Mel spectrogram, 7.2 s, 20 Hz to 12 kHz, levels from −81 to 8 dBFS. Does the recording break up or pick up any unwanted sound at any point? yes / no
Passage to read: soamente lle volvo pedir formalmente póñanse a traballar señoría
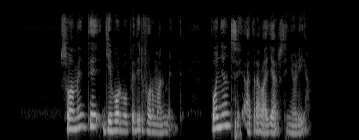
no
